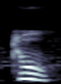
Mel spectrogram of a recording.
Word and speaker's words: toux: سعال la toux la toux la toux بالنسبة لا تو تكتب بإكس في آخر الكلمة ولكن لا ننطقها نقول la toux.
